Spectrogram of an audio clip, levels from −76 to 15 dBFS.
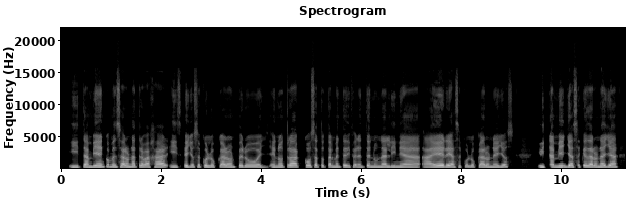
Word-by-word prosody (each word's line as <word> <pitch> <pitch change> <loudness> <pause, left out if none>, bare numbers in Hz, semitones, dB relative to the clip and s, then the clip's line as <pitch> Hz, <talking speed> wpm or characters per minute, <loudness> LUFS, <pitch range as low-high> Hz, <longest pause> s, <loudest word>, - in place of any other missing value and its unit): y 225 -1 -3
también 235 +6 +2
comenzaron 275 -3 0
a 295 - +2
trabajar, 250 +2 +1
y 245 -2 -4
s 225 - -11
ellos 250 +5 +1
se 280 0 -4
colocaron, 230 +1 0
pero 215 -5 0
allí 200 -1 -5
en 225 +2 -3
otra 280 +3 +2
cosa 260 +1 0
totalmente 245 +1 -2
diferente, 225 -1 -2
en 240 -1 -2
una 240 0 0
línea 235 -3 -1
aérea 235 +6 +3
se 225 -2 -9
colocaron 220 +5 -2
ellos, 275 +7 -3 0.5
y 235 +1 0
también 230 +3 0
ya 260 0 +4
se 270 +1 -9
quedaron 245 0 +2
allá. 265 0 +2
240 Hz, 160 wpm, -19 LUFS, 225-260 Hz, 0.5 s, ya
